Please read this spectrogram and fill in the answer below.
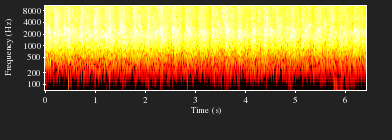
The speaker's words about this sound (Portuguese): Portanto, eu queria aqui cumprimentar e também pedir uma forte salva de palmas ao maior presidente da história desse país, o presidente da educação, o presidente Luiz Inácio Lula da Silva.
